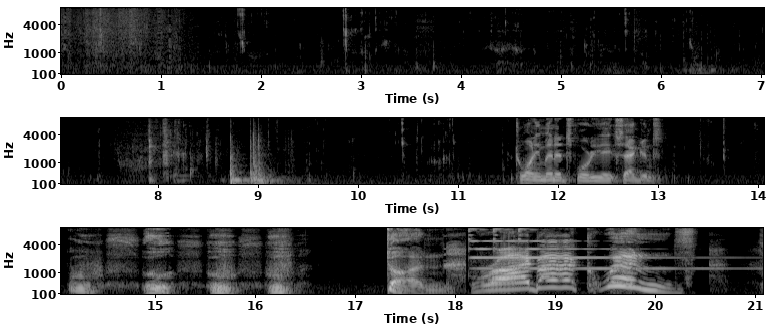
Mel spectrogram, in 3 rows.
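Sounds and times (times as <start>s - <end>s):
person chewing food: 1.4s - 7.6s, 9.4s - 11.6s.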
